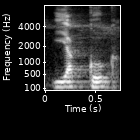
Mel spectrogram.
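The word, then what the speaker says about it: 약국: 22 অধ্যায়ের একদম শুরুতেই লেখা আছে ইয়াক্কুক অর্থ ফার্মেসি। গিয়ক বাসিমের পরে আবার গিয়ক আসছে। নিয়ম অনুযায়ী এখানে দুইটাই কয় ক উচ্চারণ করতে হবে।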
